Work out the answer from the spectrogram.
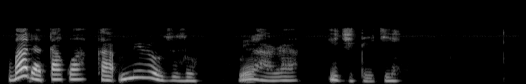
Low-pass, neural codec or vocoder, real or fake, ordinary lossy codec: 5.4 kHz; none; real; none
